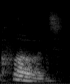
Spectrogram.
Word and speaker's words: cloth: difference between cloth and clothes first there's a pronunciation difference the word cloth has an a sound cloth it's similar to the words law bought and taught even though the sound is spelled differently it's spelled with an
